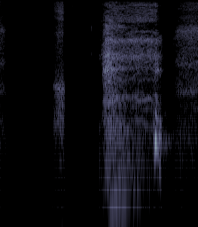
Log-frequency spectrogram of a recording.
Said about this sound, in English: Take a deep breath. Take a deep breath. Well, we're gonna do this one together.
